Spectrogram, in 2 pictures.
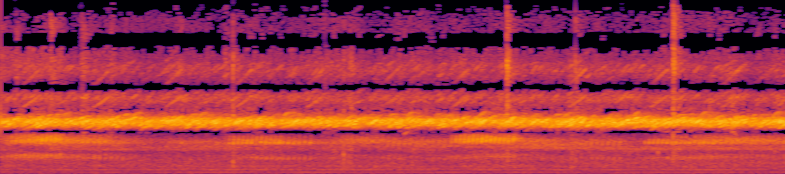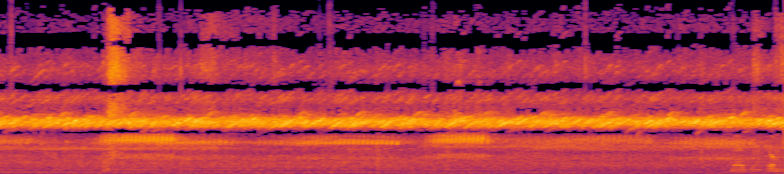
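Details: At night near water, loud spring peepers keep up a steady, shrill wall of high peeps while gray tree frogs cut in with short, lower, rattling trills every second or two; a person speaks briefly.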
